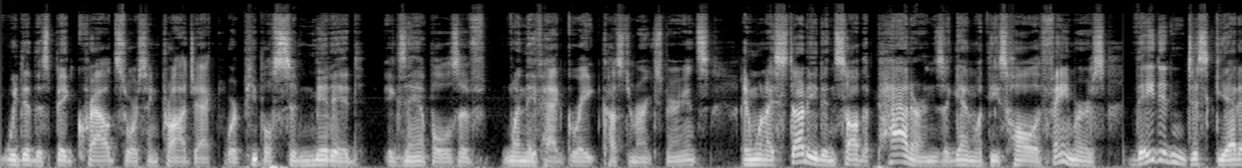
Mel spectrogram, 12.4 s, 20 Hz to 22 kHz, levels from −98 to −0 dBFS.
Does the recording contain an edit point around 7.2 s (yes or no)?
yes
